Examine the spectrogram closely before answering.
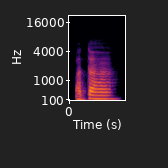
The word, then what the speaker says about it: अतः: और विसर्ग क्या है, इसका उच्चारण ह की तरह होता है।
